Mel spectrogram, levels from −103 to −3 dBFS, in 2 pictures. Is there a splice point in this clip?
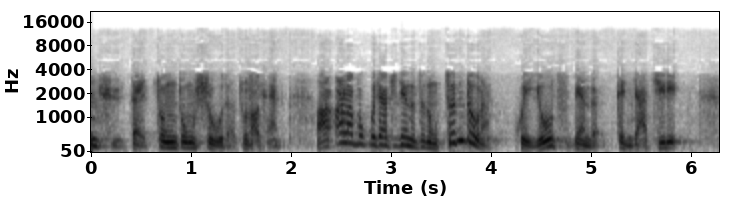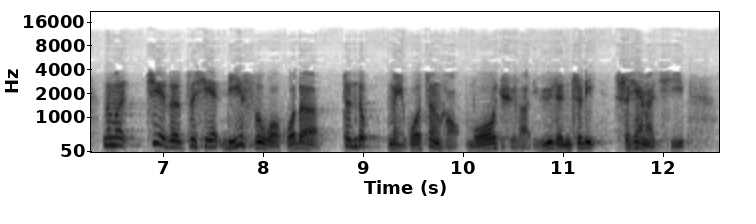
no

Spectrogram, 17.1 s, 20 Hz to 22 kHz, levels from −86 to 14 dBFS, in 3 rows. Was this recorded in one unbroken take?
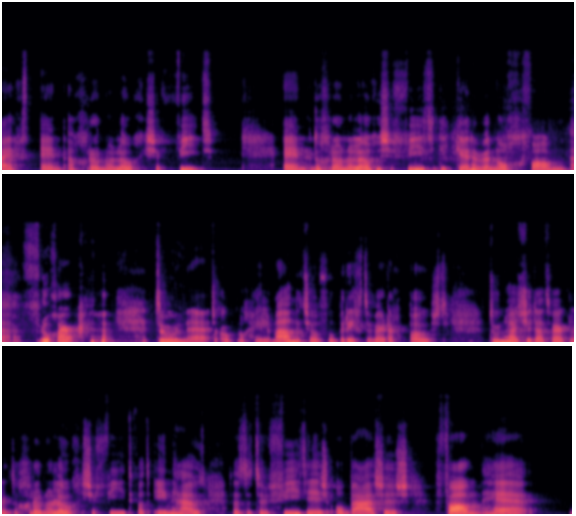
no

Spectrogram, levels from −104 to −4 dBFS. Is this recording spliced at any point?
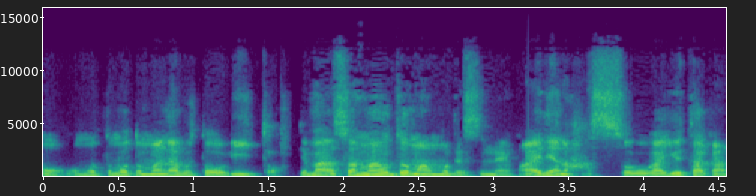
yes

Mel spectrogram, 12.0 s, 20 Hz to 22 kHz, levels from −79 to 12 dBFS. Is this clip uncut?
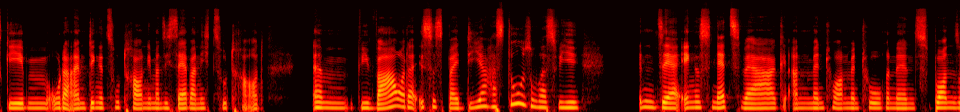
yes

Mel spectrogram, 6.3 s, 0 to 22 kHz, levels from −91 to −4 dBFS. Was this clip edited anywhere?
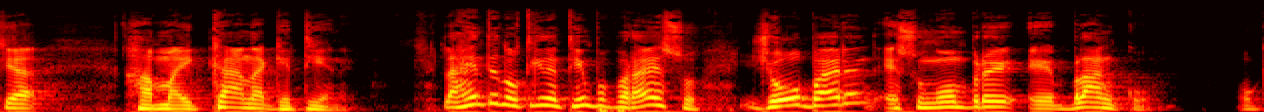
yes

